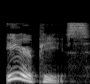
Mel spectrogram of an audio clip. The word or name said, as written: earpiece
